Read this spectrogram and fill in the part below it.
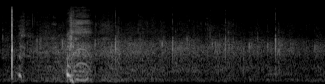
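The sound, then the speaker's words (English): A church audience claps: two sharp hand claps ring out early, followed by a soft, scattered patter of applause that stays fairly faint for a few seconds. “Yeah, some of you are doing good. Clap.”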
